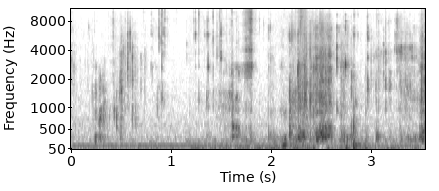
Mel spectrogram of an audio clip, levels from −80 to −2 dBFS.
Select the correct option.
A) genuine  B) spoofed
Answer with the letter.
B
